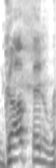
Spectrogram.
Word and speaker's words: Guffin: Malcolm Guffin rhymes with muffin, rhymes with puffin.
